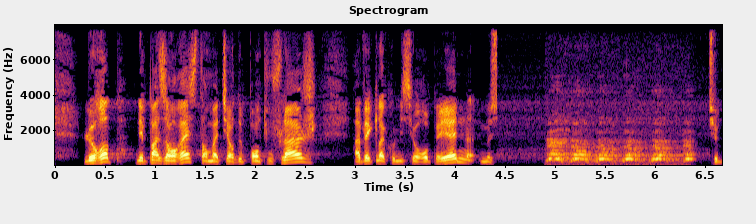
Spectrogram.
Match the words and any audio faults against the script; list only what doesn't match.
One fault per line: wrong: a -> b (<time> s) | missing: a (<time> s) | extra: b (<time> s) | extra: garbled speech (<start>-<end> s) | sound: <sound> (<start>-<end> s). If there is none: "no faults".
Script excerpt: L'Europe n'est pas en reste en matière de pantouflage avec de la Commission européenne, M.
sound: bark (4.9-6.4 s)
